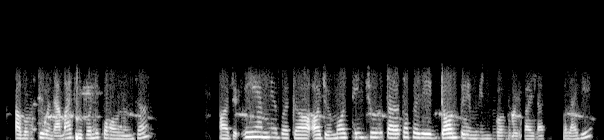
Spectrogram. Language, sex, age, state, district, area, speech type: Nepali, female, 18-30, West Bengal, Kalimpong, rural, conversation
